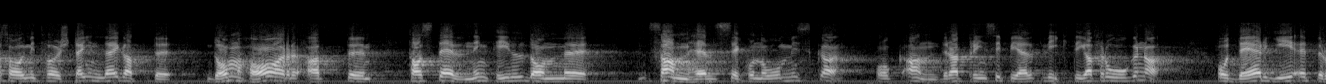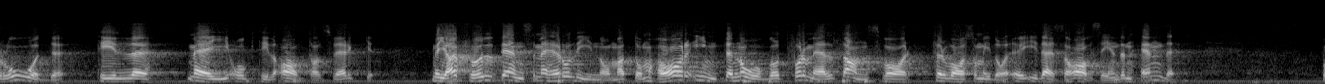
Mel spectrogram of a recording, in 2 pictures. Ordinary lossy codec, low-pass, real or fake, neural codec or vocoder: none; 7.2 kHz; real; none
